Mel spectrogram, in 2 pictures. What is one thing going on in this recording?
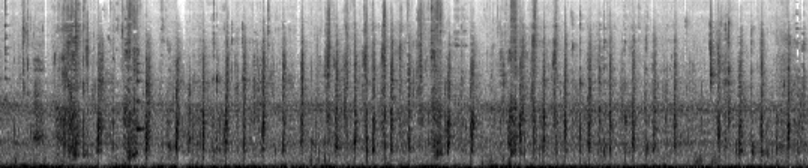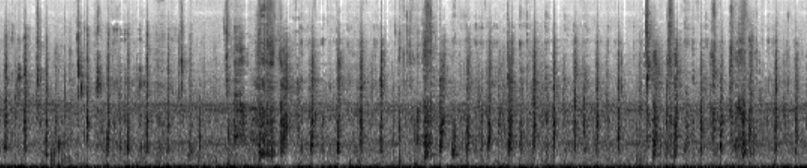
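A man slurps noodles loudly, close to a microphone.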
